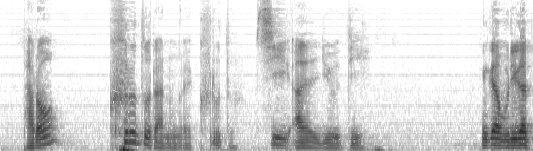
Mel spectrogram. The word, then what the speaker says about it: CRUD: 그래서 그냥 부를 때 크루드 이렇게 발음을 하는 거예요.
